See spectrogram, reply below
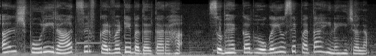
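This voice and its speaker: Casting: female story narrator, fairly high voice, scripted drama delivery, some music beneath. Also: lively intonation, measured pace, mellow.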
